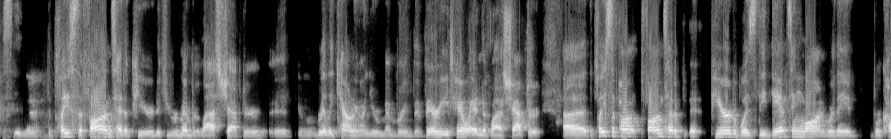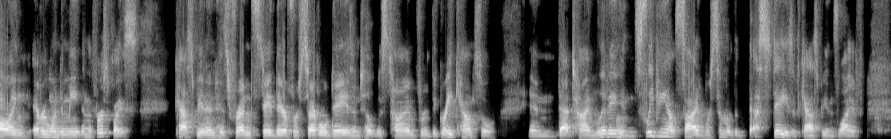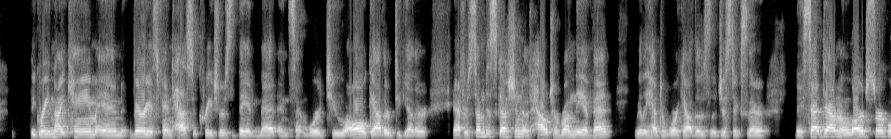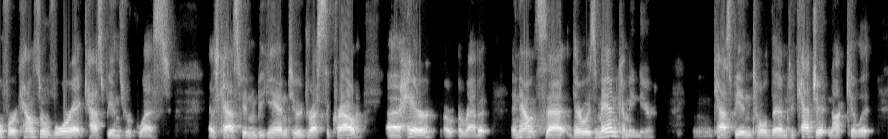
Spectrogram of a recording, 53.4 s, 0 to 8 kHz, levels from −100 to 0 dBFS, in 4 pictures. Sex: male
